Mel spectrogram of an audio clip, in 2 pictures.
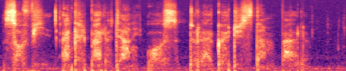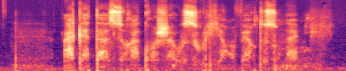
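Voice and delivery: plain reading voice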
